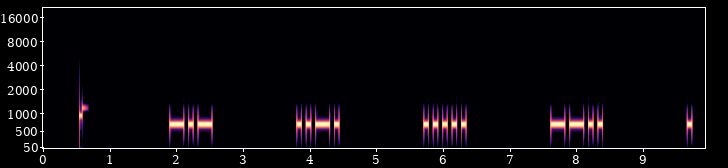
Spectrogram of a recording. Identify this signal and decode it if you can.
Morse code, heard as a keyed tone, about 17 wpm, spaced as for 6 wpm, 700 Hz. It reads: KF5ZE
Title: USA Call Signs - 6 Characters - 6x Character Spacing - 17wpm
